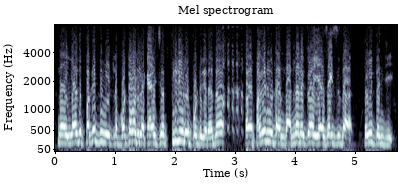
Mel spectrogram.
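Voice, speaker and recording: A man's voice: high voice, fairly even intonation, very fast, background noise. Sulky, whiny man. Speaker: comedy sketch performer playing a husband. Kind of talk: scripted comedy sketch.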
